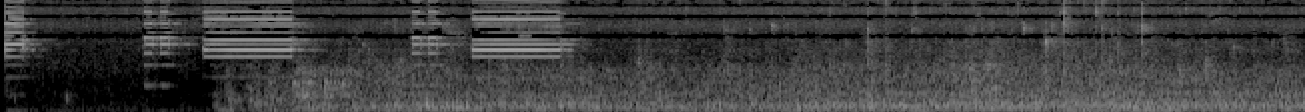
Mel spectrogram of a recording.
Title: Beeping uncontrollably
